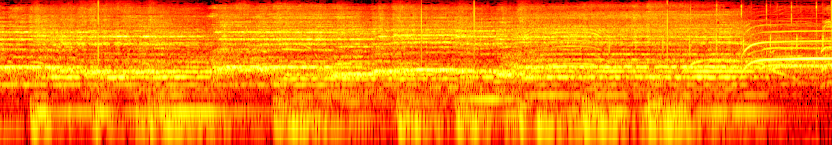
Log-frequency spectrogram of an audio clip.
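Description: Loud live concert music through a PA system, with sustained choir-like singing over heavy bass, and a crowd cheering. A long high whistle-like tone comes in near the end.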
